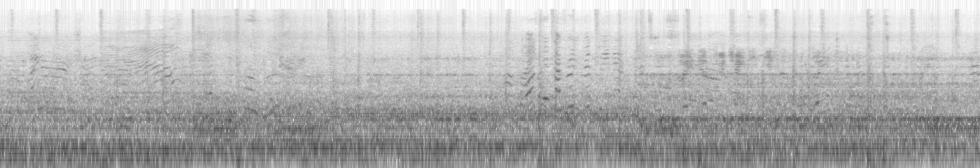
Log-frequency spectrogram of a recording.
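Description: A small open train rumbles and rattles along a track.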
